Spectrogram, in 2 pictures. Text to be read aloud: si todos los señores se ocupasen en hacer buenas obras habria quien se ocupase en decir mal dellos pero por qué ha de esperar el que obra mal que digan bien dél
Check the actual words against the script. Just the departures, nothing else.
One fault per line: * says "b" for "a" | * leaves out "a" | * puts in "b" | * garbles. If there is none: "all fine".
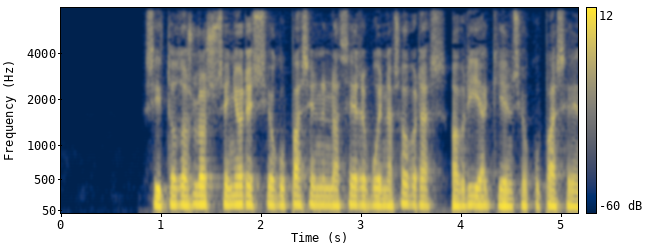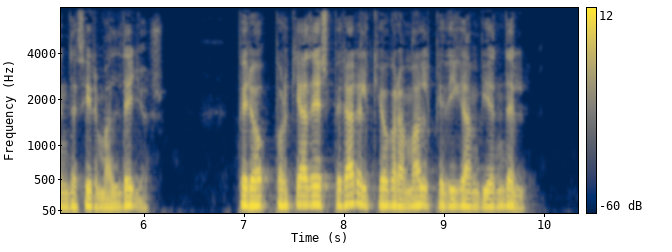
all fine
